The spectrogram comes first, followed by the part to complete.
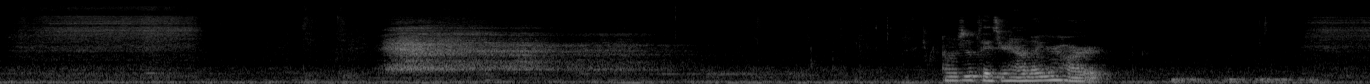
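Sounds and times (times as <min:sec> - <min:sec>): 
deep breath in and out: 0:00.0 - 0:02.2, 0:03.8 - 0:07.5, 0:13.0 - 0:13.6
speech: 0:09.4 - 0:11.1.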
